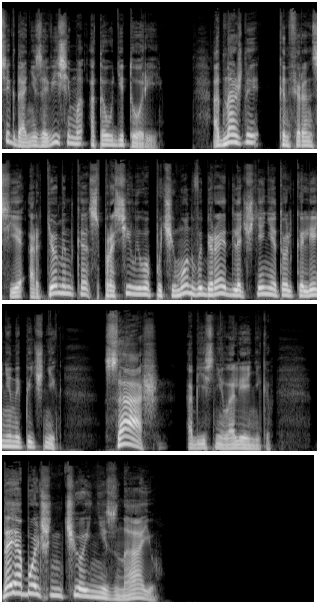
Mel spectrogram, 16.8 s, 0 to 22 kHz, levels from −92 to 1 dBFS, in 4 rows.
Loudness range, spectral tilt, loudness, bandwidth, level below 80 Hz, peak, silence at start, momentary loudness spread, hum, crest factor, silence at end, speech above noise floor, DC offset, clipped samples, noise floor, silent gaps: 3 LU; -5.5 dB/octave; -19 LUFS; 18 kHz; -46 dBFS; -2 dBFS; 0 s; 10 LU; none; 18 dB; 2.1 s; 64 dB; under 0.1%; under 0.1%; -83 dBFS; 2.22-2.49 s, 10.71-10.79 s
